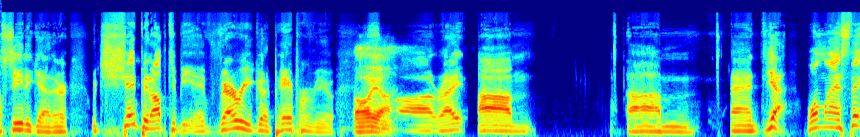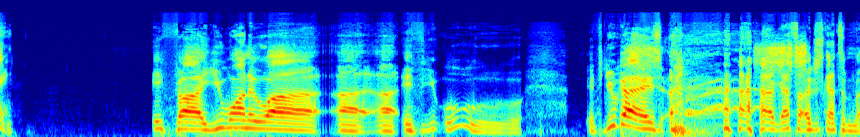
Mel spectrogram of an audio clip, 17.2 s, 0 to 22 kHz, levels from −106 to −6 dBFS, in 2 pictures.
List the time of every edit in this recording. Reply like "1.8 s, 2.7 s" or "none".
4.7 s, 8.0 s, 12.6 s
